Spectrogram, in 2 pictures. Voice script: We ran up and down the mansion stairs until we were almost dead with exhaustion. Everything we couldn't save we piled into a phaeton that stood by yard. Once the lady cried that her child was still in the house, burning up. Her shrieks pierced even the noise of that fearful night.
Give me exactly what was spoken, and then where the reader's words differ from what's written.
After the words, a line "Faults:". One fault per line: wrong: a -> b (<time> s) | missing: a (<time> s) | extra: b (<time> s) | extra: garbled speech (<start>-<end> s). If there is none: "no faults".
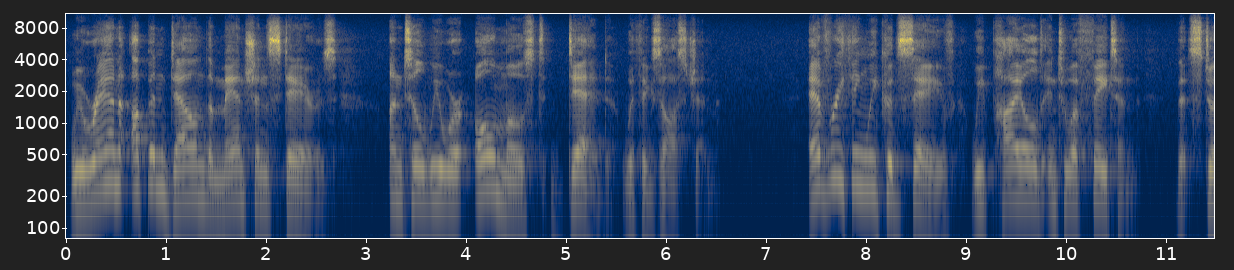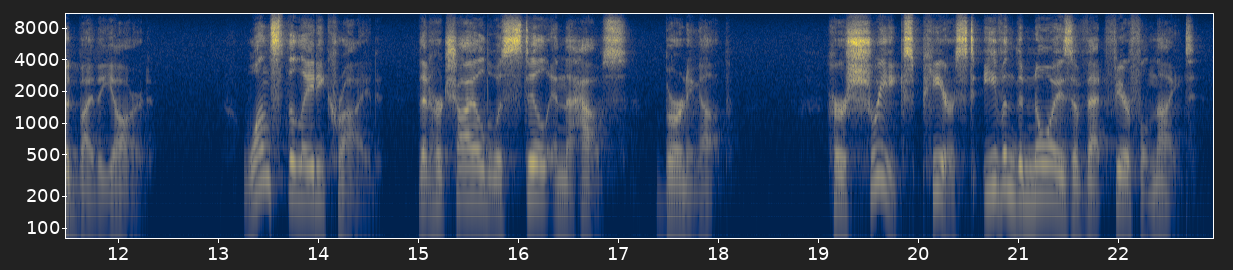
We ran up and down the mansion stairs until we were almost dead with exhaustion. Everything we could save we piled into a phaeton that stood by the yard. Once the lady cried that her child was still in the house, burning up. Her shrieks pierced even the noise of that fearful night.
Faults:
wrong: couldn't -> could (8.1 s)
extra: the (11.8 s)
